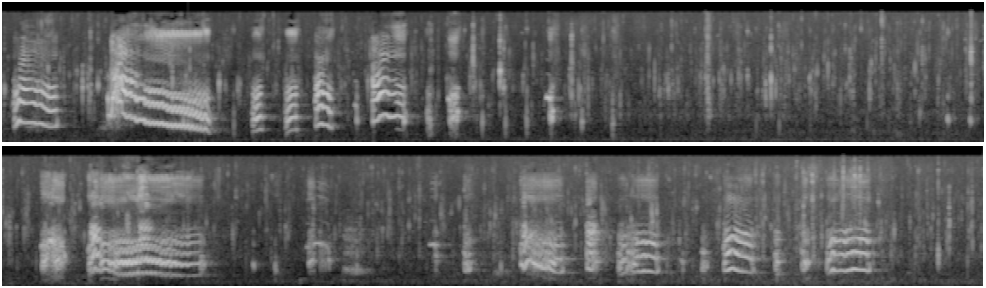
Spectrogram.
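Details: Three-week-old Labrador Retriever puppies whining and whimpering in bursts of high, wavering cries that rise and fall, broken by short yelps and quiet gaps, with soft shuffling noises between calls indoors.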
